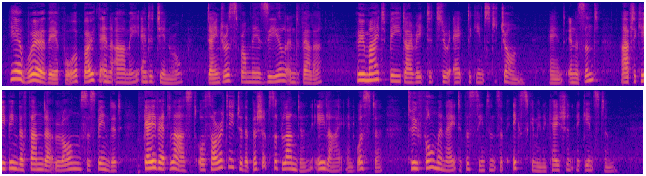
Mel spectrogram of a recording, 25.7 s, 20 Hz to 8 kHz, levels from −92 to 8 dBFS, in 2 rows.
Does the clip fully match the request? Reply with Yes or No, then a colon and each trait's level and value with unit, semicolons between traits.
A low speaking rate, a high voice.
No: slow, 120 wpm; medium, 180 Hz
